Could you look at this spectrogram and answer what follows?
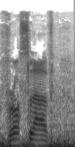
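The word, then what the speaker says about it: Wrocław: frostlav poland i feel like my pronunciation is getting there that is so noisy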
